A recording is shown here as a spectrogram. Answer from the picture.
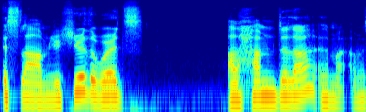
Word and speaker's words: Alhamdulillah: I think when you're in Dubai, other than Islam, you hear the words Alhamdulillah. Am I saying it right? Yeah. Alhamdulillah.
